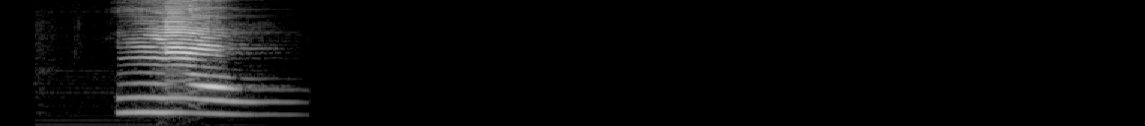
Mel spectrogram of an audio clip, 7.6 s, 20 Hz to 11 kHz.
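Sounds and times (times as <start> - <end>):
cat meowing: 0.8 - 2.1.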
